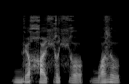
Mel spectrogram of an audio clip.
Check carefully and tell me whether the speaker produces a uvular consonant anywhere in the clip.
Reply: yes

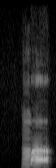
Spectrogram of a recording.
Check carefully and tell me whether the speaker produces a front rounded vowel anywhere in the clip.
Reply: no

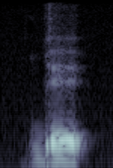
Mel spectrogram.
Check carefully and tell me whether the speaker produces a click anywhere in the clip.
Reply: no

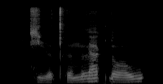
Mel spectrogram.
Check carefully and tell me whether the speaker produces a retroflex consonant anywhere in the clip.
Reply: no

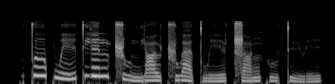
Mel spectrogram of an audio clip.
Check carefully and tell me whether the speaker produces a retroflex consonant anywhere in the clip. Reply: yes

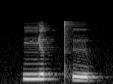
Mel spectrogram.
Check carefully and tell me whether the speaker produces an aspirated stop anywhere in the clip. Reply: yes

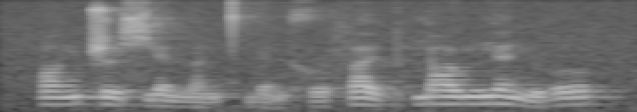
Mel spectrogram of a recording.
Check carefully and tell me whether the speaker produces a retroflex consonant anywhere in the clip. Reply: yes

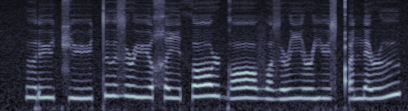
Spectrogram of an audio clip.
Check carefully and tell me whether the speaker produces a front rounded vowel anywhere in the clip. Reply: yes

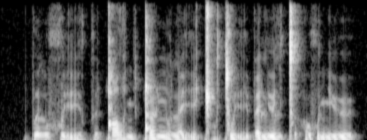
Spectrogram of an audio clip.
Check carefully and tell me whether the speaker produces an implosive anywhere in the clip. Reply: no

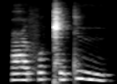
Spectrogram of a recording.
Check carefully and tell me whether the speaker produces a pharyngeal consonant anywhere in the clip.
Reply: yes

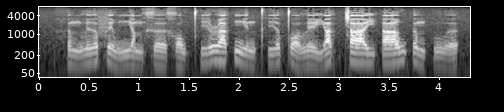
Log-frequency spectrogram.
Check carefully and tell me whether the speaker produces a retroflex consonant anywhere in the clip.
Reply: no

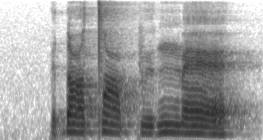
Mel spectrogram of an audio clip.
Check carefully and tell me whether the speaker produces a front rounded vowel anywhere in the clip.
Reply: yes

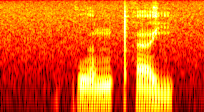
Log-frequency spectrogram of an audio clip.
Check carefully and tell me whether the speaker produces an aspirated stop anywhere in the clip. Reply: yes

